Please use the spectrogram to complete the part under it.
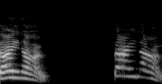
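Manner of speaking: very high-pitched Cockney accent. Trying out how to pronounce a name: Cockney accent. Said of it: "it's a good way to say it in a in a Cockney accent".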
